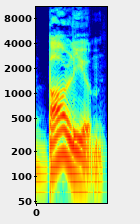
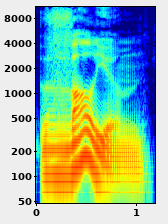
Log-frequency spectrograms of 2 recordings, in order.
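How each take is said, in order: First: The word begins with a B sound. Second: The word begins with a buzzing V sound. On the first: The speaker calls it wrong. "Please never say volume. If you if you pronounce it as a B" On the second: The speaker calls it right. "vibrating my lips"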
